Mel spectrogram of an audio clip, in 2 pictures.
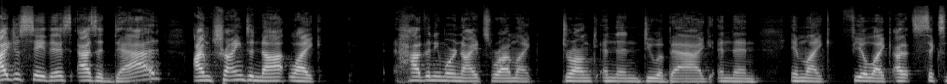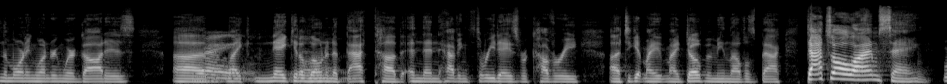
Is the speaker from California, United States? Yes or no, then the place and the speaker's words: yes; Los Angeles, California, United States; Like, I'm from Los Angeles. I was like this metrosexual, you know, weird kid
